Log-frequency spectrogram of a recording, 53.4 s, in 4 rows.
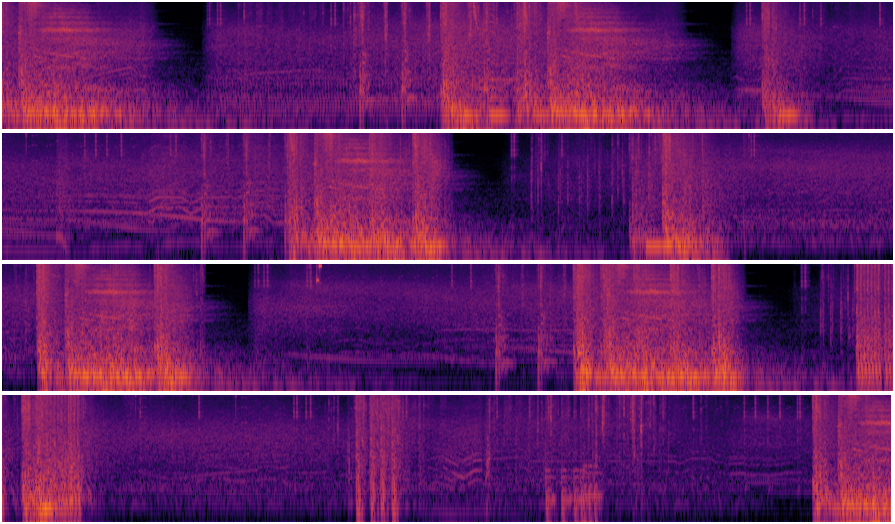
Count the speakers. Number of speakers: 0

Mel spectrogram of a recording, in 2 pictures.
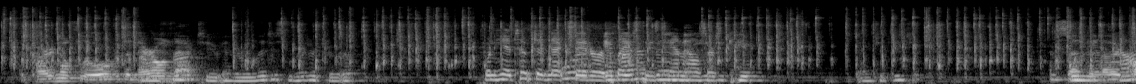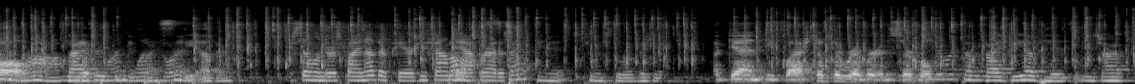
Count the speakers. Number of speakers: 4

